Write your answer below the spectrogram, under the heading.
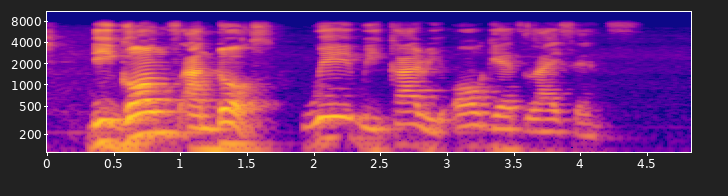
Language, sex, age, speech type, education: Nigerian Pidgin, male, 15-29, spontaneous, tertiary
